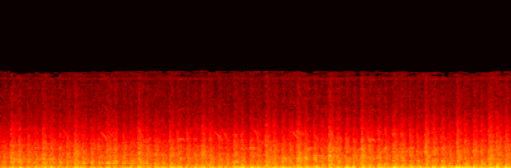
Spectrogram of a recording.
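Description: Steam locomotive running, a steady dense mechanical noise without pauses.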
